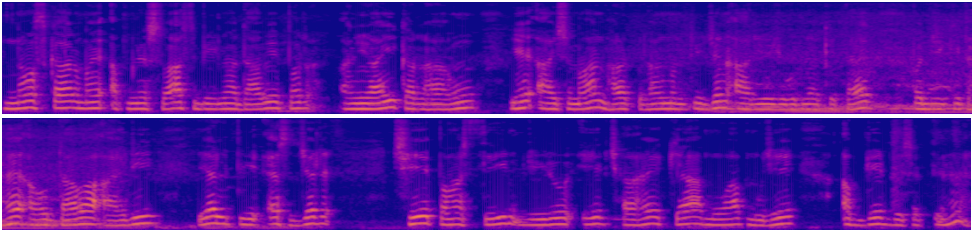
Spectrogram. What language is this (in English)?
Hindi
